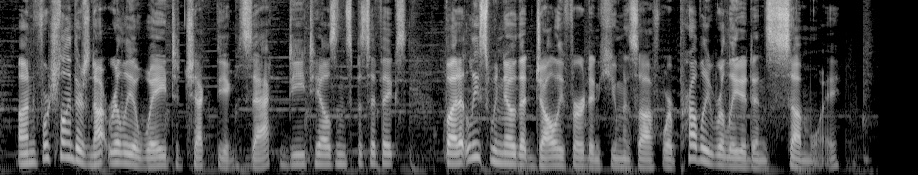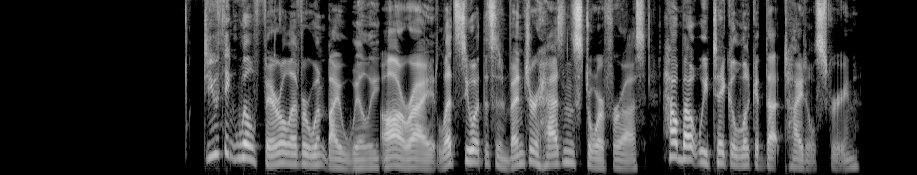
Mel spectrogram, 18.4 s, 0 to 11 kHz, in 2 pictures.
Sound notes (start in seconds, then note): 11.0 lip smack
